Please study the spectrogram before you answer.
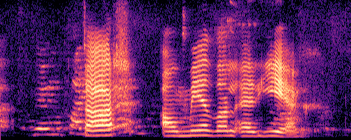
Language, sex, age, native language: Icelandic, female, 10, Icelandic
